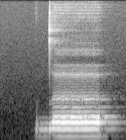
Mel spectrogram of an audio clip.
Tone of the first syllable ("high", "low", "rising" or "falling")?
high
